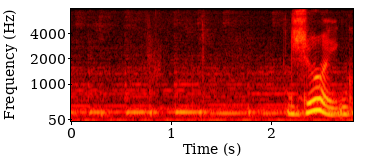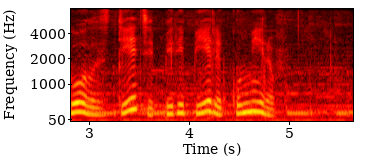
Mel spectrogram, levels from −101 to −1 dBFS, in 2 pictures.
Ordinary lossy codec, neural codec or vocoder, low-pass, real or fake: none; none; none; real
